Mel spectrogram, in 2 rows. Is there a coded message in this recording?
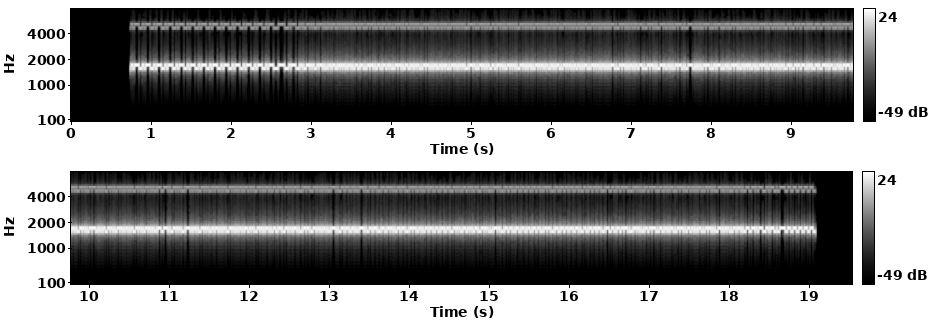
Yes: NAVTEX (SITOR-B), 100 baud, 170 Hz shift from 0.7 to 19.1 s, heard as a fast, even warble, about 1650 Hz centre. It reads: 6767 7863 0845 9303 8704 0268 9422 3360 7092 0329 4349 5606 3047 6135 3615 5311 7180 5555 1519 5523 7764 9819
